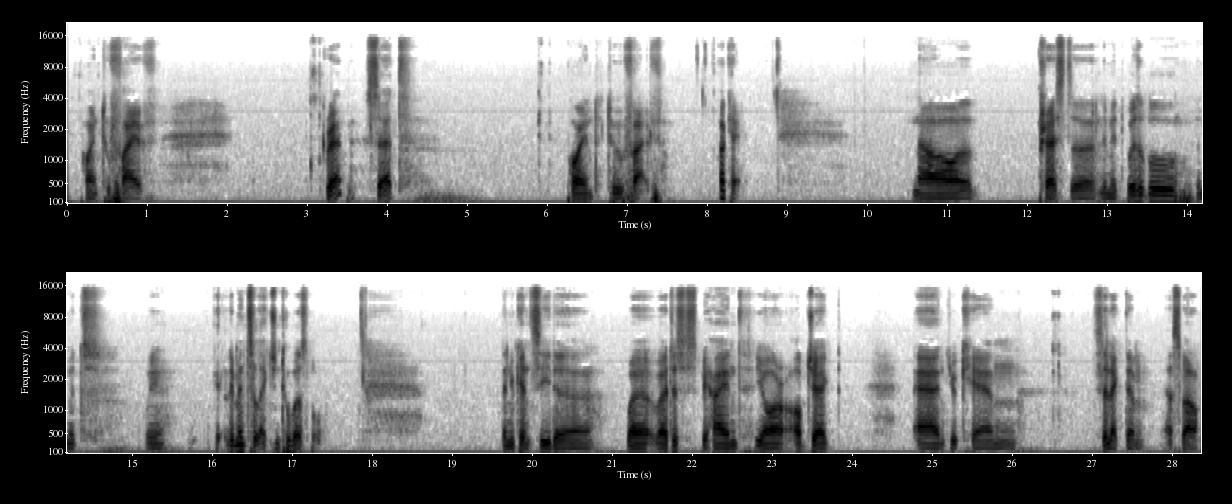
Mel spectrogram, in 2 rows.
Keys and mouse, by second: 3.0 g, 8.8 middle click, 9.9 a, 13.4-18.2 middle drag, 18.2 a, 19.1 a, 26.5 b.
